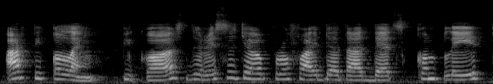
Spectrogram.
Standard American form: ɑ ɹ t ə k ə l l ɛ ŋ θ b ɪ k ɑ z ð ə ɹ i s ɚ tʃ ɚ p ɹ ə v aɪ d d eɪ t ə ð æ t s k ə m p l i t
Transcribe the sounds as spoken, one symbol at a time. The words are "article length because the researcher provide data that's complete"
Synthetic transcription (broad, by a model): ɑ ɹ t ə k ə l l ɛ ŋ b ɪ k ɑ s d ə ɹ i s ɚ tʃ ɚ p ɹ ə f aɪ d d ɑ t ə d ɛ t s k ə m p l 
